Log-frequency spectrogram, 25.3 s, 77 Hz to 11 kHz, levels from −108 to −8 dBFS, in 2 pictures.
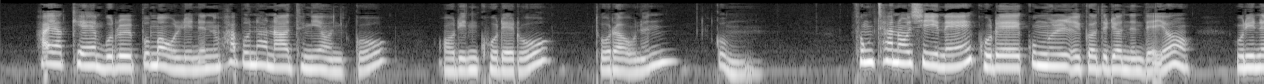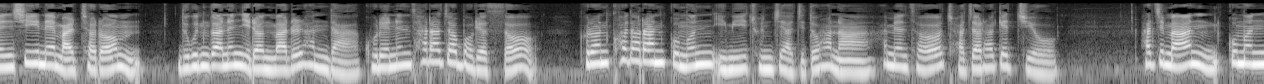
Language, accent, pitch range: Korean, native, 175-235 Hz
